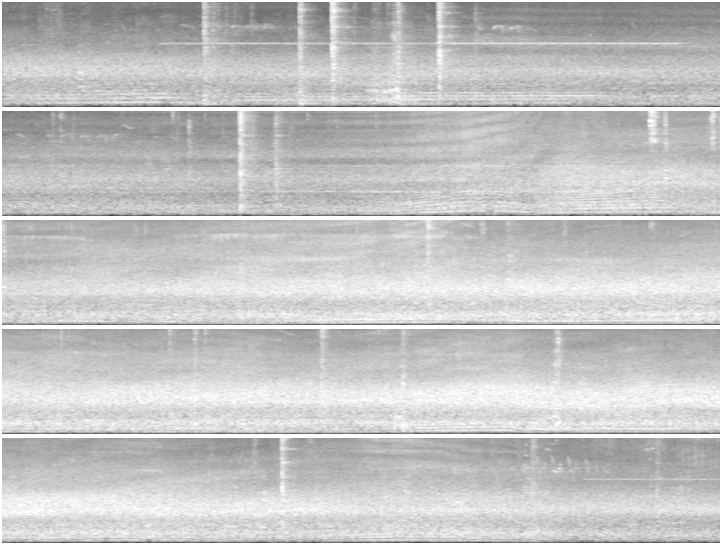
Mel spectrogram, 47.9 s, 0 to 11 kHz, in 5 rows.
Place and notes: Contención Island Day 48 inner southeast - Walking to the sounds of Contención Island Day 48 Sunday February 21st
Snatches of talk as people run
walk
and wait to cross
Fathers push buggies
of sleeping babies
The runners wait
check their time
hands on knees
Jackdaws explore
a chimney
